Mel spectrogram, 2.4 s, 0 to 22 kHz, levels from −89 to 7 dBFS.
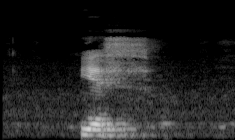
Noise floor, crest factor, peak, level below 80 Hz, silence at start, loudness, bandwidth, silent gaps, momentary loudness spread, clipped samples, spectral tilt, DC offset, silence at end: -58 dBFS; 22 dB; -2 dBFS; -68 dBFS; 0.8 s; -19 LUFS; 7.8 kHz; none; 20 LU; under 0.1%; -4 dB/octave; under 0.1%; 0.65 s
